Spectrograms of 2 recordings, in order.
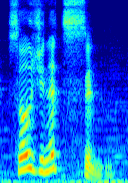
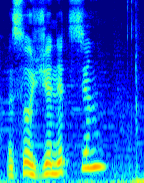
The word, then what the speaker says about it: Solzhenitsyn: 17th October under Alexander Solzhenitsyn. Which, I did ask you guys yesterday whether I pronounced his name correctly. Some of y'all said the ZH is more like a G as in genre. Solzhenitsyn?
